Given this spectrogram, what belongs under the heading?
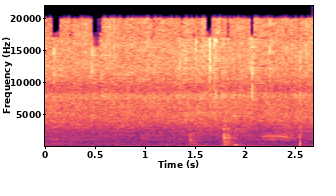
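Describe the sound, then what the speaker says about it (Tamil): Meal maker cutlets fry on a tawa with a soft, steady sizzle, fairly quiet, with a few faint scrapes and a small clink near the end. "நான் இப்படி தவாவில் போட்டு செய்கிறேன்"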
